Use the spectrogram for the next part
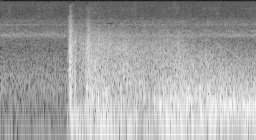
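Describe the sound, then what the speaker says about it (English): Cannon fire in the Final Fantasy XIV game lands as a sudden booming blast with a quick second crack, followed by a sustained low rumble and debris roar that persists at moderate volume. "Cannon fire! Where did it come from?"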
